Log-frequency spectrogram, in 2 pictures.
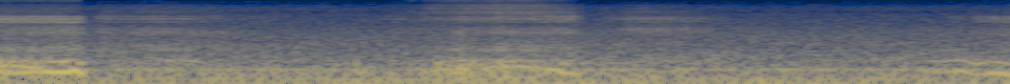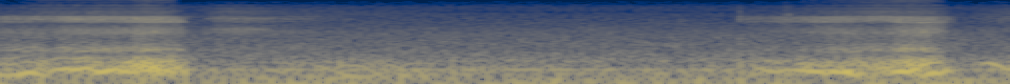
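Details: A sleeping shelter dog snoring: soft, low, rumbling snores, about three breaths over twelve seconds, with a steady background hiss; snoring.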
